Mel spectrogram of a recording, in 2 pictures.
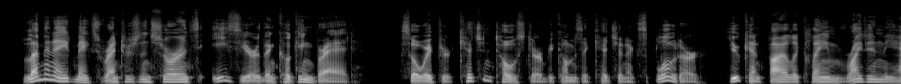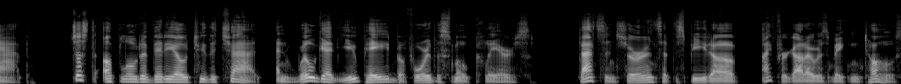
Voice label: Home Studio Sample

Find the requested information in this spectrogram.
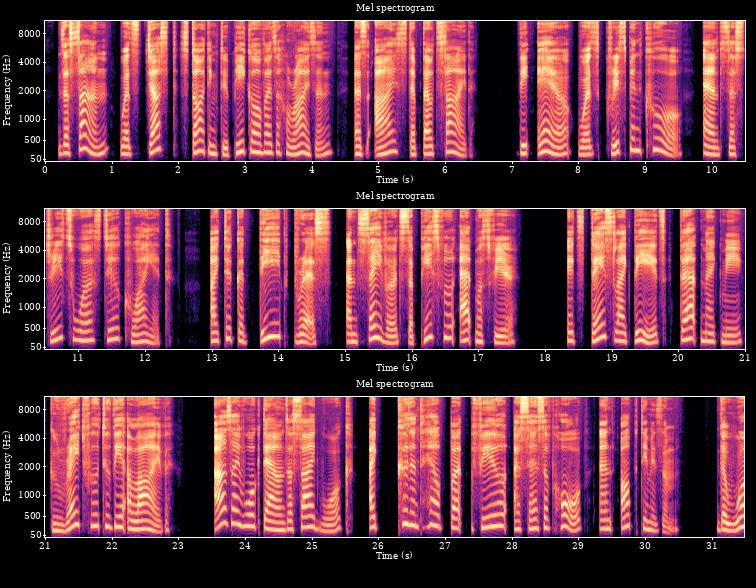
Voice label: English Sample

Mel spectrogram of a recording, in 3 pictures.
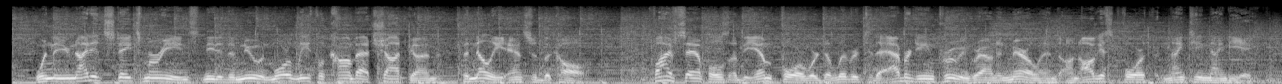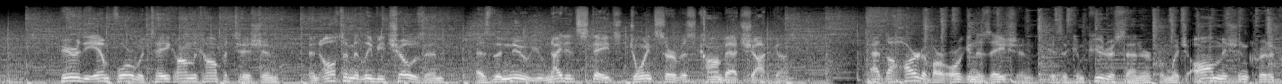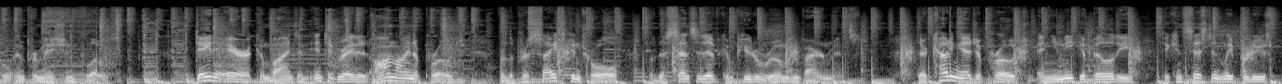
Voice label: narration

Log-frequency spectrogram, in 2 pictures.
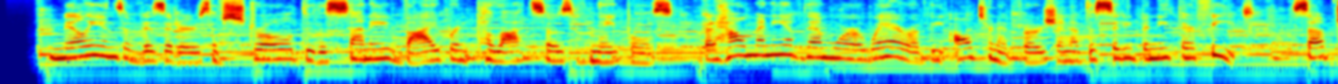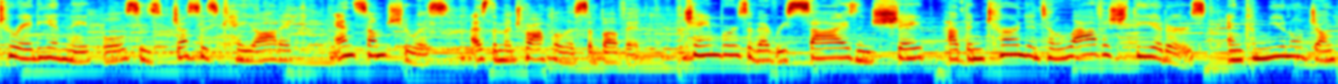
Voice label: Narrative Short

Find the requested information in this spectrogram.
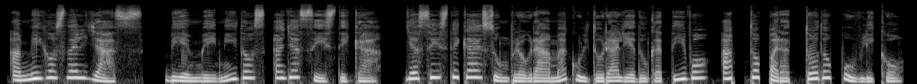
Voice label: Live Announcer

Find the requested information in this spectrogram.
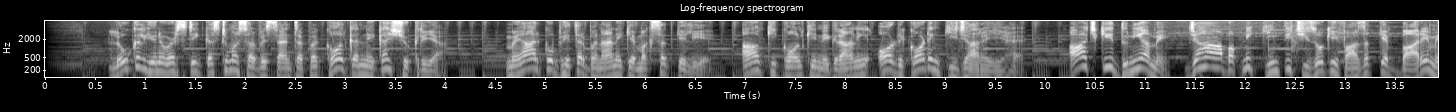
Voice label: Urdu Professional Voiceover

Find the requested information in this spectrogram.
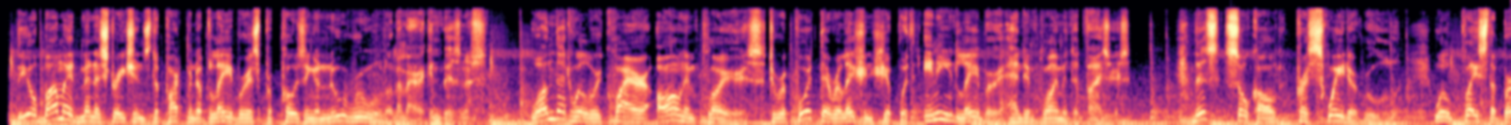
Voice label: PSA; persuader rule

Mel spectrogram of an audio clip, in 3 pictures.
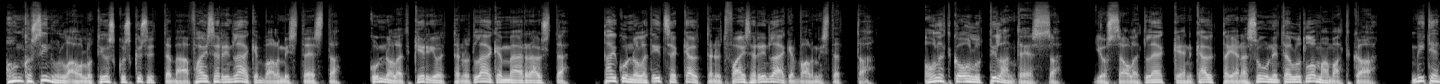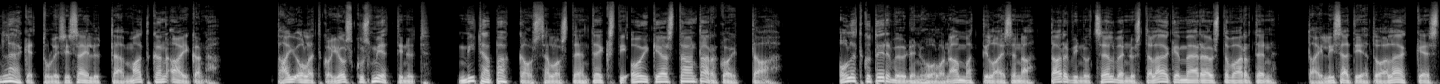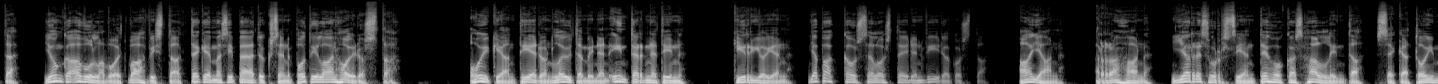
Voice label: Presentation Corporate

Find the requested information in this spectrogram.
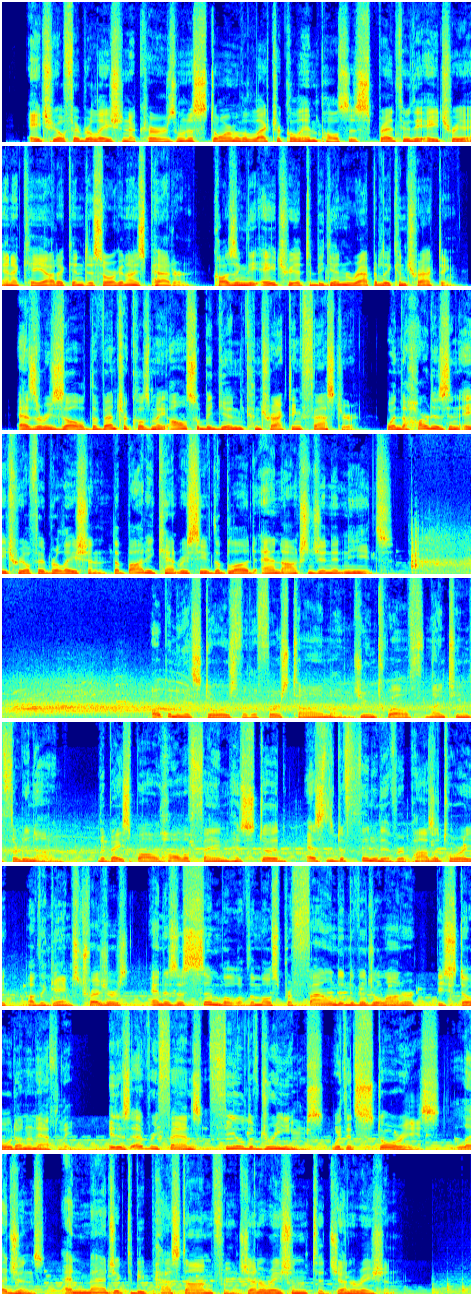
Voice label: Narration VO

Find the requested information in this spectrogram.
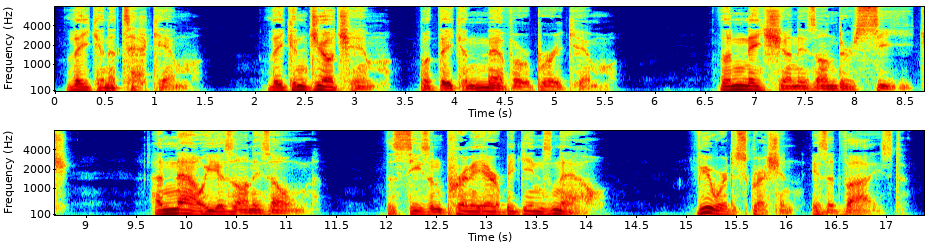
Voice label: american movie trailer

